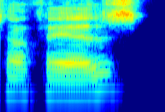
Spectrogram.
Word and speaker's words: Hafez: So we have all these where Hafez is, and I was mispronouncing that earlier, where Hafez.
